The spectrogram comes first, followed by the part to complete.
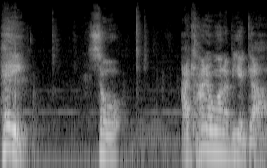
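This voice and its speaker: Over faint music in the background, a man uses a raspy, put-on character voice at a fairly high pitch and a fairly slow pace. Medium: actual play. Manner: casual, bragging.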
